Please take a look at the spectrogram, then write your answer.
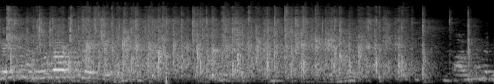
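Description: Participants at a village-level Jal Shakti Mission community training clap loudly and rapidly for several seconds, close by, with voices talking through it before it thins out.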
